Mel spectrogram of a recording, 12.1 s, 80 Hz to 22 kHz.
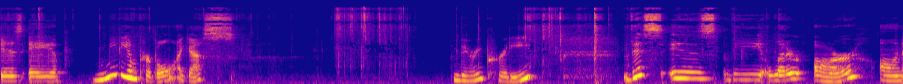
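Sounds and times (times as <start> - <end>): plastic bag crinkling: 0.0 - 6.0, 6.8 - 8.4.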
